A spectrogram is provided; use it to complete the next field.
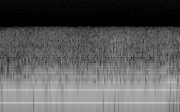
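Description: A small private plane's engine drones loudly and steadily as it battles a terrific storm over the Trans-Jordan Hills between Cairo and Tehran, in the radio drama A Man Called X: a low humming roar with a constant pitch and a rushing noise layered over it. It lasts a couple of seconds with no voices.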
